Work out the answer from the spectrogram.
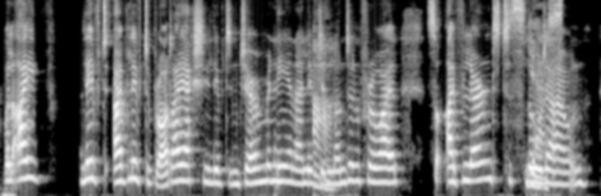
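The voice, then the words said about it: Irish accent. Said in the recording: “coming to us from Ireland, from Tipperary ... See that accent? I wasn't joking. I'm hoping I can understand.”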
